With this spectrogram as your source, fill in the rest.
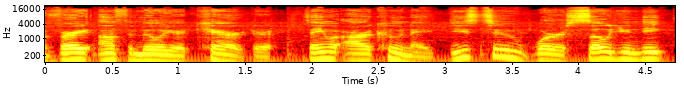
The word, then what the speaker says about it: Arakune: That is New 13 and Arakili. I think I said his name wrong. Yeah, Arakune.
